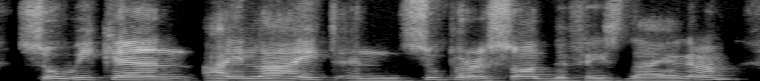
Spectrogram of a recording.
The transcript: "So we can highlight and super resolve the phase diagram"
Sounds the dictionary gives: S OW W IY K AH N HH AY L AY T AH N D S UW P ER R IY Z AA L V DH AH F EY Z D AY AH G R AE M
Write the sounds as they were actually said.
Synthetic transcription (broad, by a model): S OW W IY K AH N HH AY L AY T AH N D S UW P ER R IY S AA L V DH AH F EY S D AY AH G R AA M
